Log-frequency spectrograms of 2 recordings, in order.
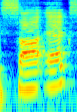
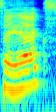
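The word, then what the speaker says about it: SA-X: Over to the that right is going to be Saw X. Is that how you pronounce it? No, it's just SAX.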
